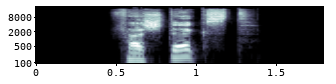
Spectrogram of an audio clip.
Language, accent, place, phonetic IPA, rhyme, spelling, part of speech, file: German, Germany, Berlin, [fɛɐ̯ˈʃtɛkst], -ɛkst, versteckst, verb, De-versteckst.ogg
- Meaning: second-person singular present of verstecken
